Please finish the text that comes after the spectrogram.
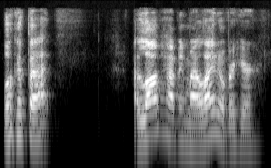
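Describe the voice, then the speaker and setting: A middle-aged woman with a loud voice and a slightly low pitch hosts a live crafting stream. She talks in a chatty, rambling way while she works and answers viewer comments. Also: fairly quick. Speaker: livestream craft host.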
